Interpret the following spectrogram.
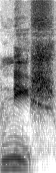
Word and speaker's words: niche: I want you to define the word Niche for me or Niche whatever however you pronounce it nich is the word you're looking for yeah I think it's nich you should look up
